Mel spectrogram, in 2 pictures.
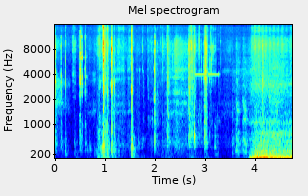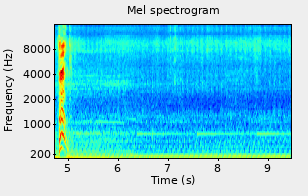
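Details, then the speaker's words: Old GMC Yukon non-running after sitting a year, starting after fixing the fuel pump control module fuse: keys jingle, short crank, quick catch and flare, then steady deep idle; loud because the exhaust was cut off. "Okay, it starts. I just want to try it. I didn't expect that to happen. So, that fuel pump control module fuse that I fixed and replaced got it to fire up. It It's literally running."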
